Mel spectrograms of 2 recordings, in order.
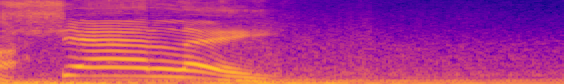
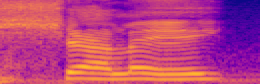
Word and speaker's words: chalet: Chalet. The T is silent. Chalet.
